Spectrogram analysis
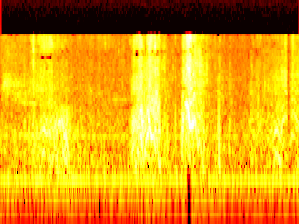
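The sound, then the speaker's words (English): Several quick zipper pulls rasp across a bag, bursts of scratchy sound coming in short uneven runs with brief pauses between them, no one speaking. “If I can figure out, I got too many zippers on here.”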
